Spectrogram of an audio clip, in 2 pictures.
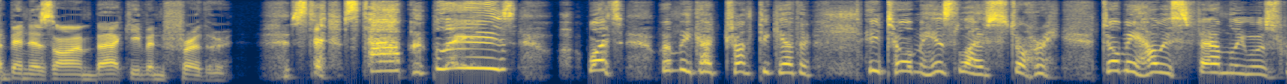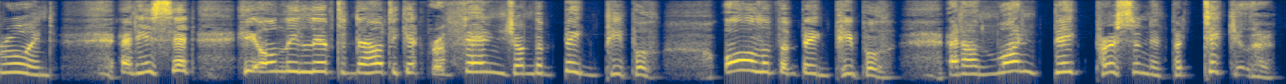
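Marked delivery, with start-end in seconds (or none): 1.9-3.5 high, loud desperate plea; pained begging. A narrator's reading. Pleading in pain. 3.9-17.1 high, tense rushed confession; captured ventriloquist confessing to the detective, high and tense; frightened ventriloquist. A narrator's reading. Voices the ventriloquist character.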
